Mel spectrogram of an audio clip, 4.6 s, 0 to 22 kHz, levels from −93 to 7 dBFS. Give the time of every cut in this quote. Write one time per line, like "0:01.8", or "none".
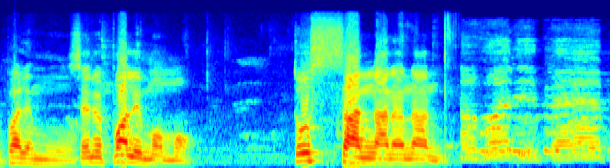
0:03.4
